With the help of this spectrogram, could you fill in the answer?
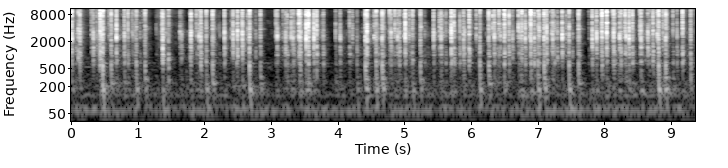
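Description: Both hands type rapidly with their fingertips on a backlit mechanical keyboard with white plastic keycaps on an aluminium frame. It produces a dense, continuous stream of short, crisp clacks with bright tops, and each keystroke dies away almost instantly. A steady low hum runs beneath the typing throughout.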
